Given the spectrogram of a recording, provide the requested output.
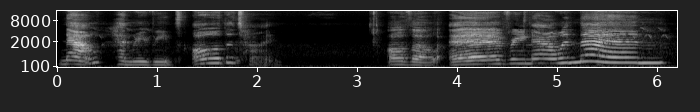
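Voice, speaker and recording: A woman teacher reading a picture book aloud to young children, expressively, with dramatic emphasis and drawn-out words, speaking to them directly. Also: high-pitched, lively intonation. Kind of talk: animated children's storybook read-aloud.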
